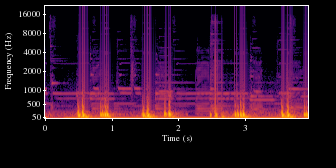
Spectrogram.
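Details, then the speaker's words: Child's heartbeat used as a steady-beat example: regular lub-dub, about 60 per minute, each pair one strong and one softer beat over a low hum; normal heartbeat. "Hindi ba't parang ganyan ang tibok ng kanyang puso at ng tibok ng ating puso? Ang tibok ng ating puso ay isang malakas at isang mahina."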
